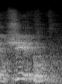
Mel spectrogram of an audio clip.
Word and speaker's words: aegypti: do gênero edes olha vem a pronúncia como professor Sou muito exigente pra gente não estar dizendo aí a edes edes É egípto não é porque é em latim a e é tem som de e eu não falo latim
